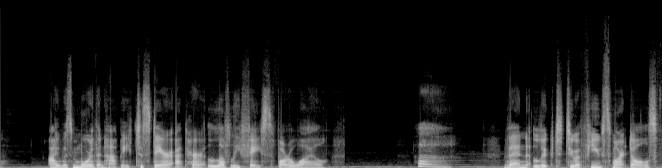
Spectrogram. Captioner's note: sigh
